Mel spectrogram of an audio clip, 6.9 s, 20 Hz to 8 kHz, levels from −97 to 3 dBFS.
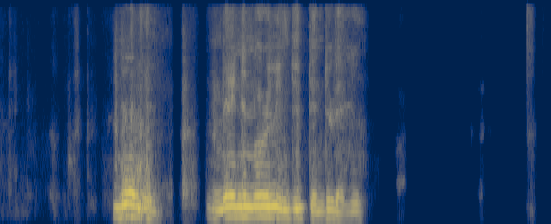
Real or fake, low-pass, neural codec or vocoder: fake; 7.2 kHz; codec, 16 kHz, 1.1 kbps, Voila-Tokenizer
